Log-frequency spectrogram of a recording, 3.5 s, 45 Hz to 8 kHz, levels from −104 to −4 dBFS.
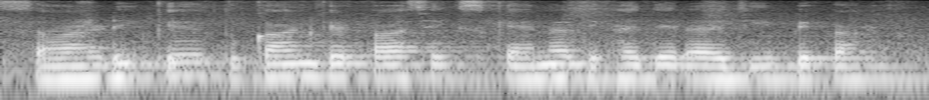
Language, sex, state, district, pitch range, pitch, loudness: Hindi, male, Gujarat, Valsad, 135-145 Hz, 140 Hz, -15 LUFS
